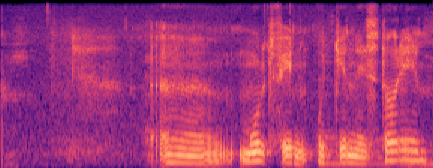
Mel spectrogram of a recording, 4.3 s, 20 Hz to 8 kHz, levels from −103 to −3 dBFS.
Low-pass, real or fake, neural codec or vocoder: 7.2 kHz; real; none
